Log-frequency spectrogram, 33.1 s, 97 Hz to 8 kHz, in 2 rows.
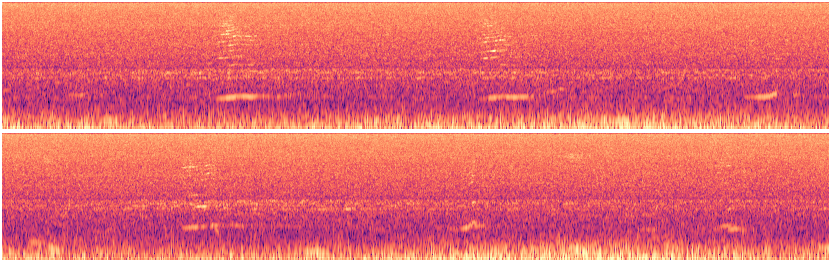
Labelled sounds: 4.5	4.7	humpback whale, 2.8 to 3.1 kHz
9.7	10.0	humpback whale, 2.2 to 2.5 kHz
20.1	20.5	humpback whale, 2.3 to 2.6 kHz

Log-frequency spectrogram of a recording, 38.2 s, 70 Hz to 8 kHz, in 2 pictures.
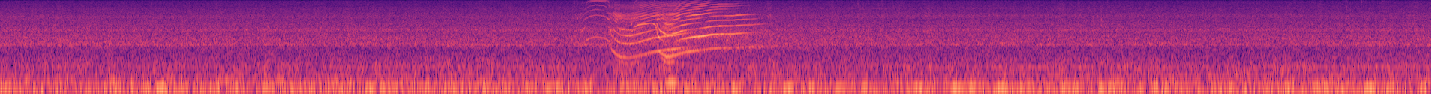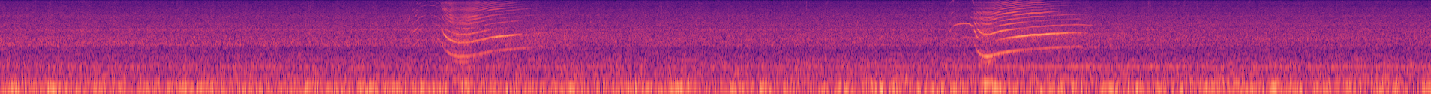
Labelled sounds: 7.8	9.8	killer whale, Bigg's (transient), 0.42 to 8.0 kHz
24.6	26.1	killer whale, Bigg's (transient), 1.4 to 8.0 kHz
31.8	33.7	killer whale, Bigg's (transient), 1.1 to 8.0 kHz

